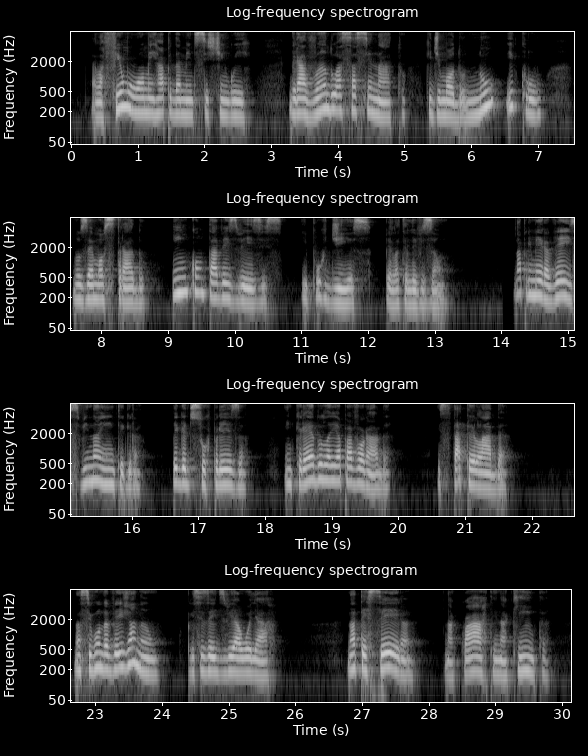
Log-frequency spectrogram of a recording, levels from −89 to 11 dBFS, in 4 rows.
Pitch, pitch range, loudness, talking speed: 175 Hz, 155-200 Hz, -21 LUFS, 110 wpm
